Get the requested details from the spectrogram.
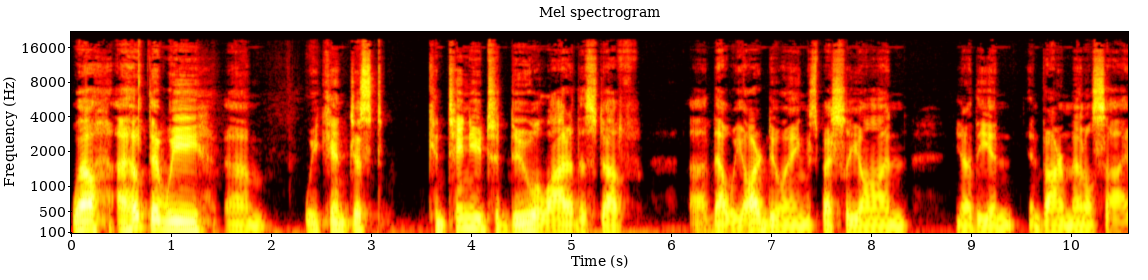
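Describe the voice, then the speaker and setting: A medium-pitched man with a Southern US accent on a very clean recording with a silent background. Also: ordinary pitch variation, moderate pace. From North Carolina, rural Laurinburg. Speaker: sunglasses company founder. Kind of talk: podcast interview.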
